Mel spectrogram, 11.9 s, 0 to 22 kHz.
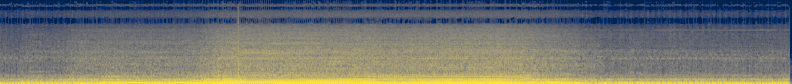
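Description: A Can-Am Defender HD9 off-road vehicle with a DPS cab sits idling loudly, then its engine revs up to about 3,000 rpm, holds steady for several seconds and drops back to a rumbling idle, with no talking.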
